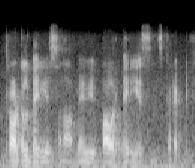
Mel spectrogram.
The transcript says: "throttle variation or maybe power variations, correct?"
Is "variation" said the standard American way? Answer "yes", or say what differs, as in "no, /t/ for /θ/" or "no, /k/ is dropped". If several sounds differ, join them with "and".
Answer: no, /b/ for /v/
